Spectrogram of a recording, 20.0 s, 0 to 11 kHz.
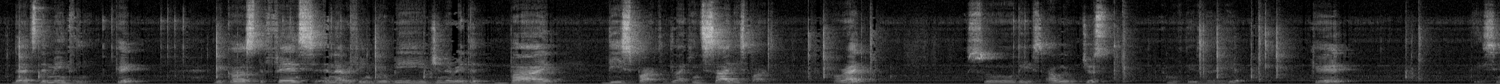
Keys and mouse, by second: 0.1 g, 2.4 click, 2.8 g, 4.6 click, 5.0 g, 10.5-13.7 middle drag, 13.7 click, 13.8-20.0 middle drag, 15.0 ctrl+x.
